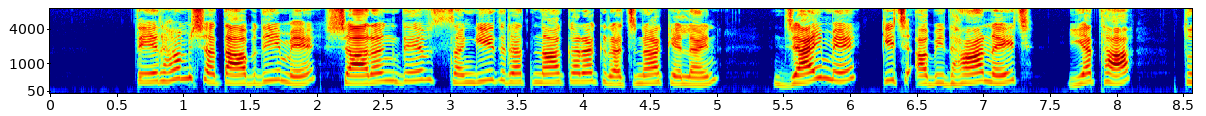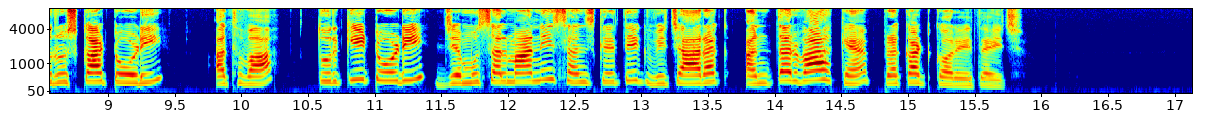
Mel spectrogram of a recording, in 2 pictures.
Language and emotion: Maithili, neutral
